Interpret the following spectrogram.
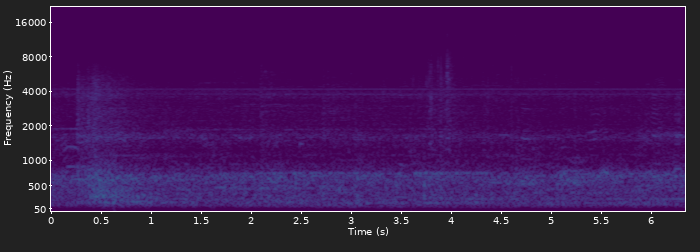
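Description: Faint indoor arena ambience, close to silence: a low steady murmur under a thin steady high hum, with a brief swell about half a second in.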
